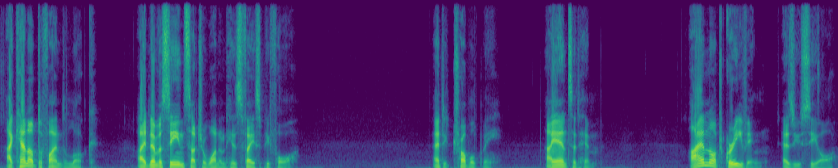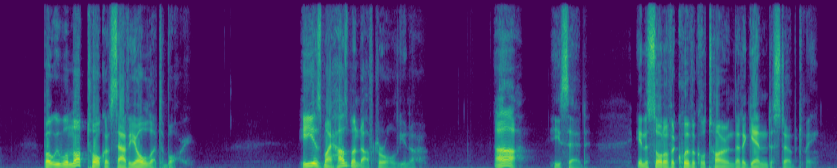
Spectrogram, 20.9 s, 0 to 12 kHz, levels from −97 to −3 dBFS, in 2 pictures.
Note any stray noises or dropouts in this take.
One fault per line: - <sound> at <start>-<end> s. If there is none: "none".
none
